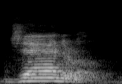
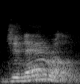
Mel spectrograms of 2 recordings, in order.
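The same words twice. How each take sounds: First: The stress is on the first syllable. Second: The stress is on the second syllable. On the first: The speaker calls it right. "maybe the first syllable" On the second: The speaker calls it wrong. "if the stress is on the second syllable"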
